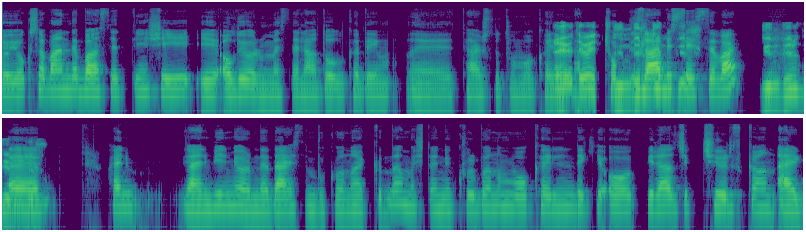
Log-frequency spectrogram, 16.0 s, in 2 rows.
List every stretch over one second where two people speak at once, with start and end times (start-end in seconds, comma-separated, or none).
5.5-7.0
